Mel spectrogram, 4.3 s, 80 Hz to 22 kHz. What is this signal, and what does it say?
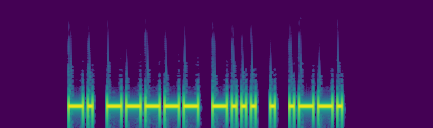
Morse code, heard as a keyed tone, about 25 wpm, 700 Hz. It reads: N0BEP
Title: USA Call Signs - 5 Characters - Repeated 3x - 25wpm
